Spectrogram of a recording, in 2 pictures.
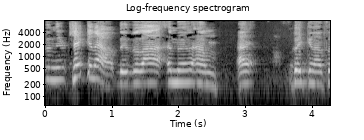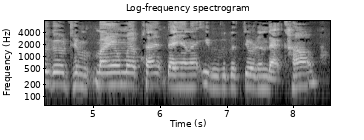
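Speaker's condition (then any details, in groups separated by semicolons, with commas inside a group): Cerebral palsy; since birth, brain damage to motor area of brain, affects speech and body movement; speech therapy on and off through life, especially in childhood; improved with speech therapy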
